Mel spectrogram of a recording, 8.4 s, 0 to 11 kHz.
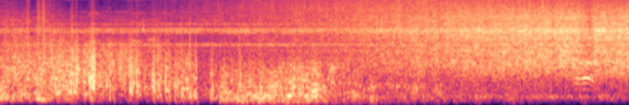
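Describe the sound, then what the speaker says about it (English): Heavy rain pours steadily at night in the wilderness with deep rumbles of thunder rolling through the first few seconds, then a constant dense downpour. "It's just been pissing a rain for about 4 hours now during the night, with thunder and lightning everywhere"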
